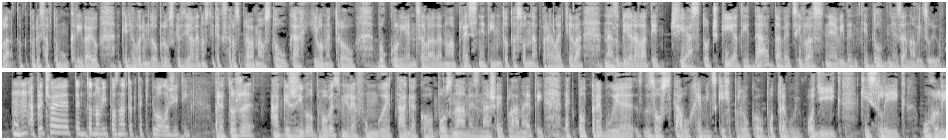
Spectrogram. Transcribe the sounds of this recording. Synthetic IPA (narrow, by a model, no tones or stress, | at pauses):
la̰t̪ɔkt̪ɔɾɛːsaft̪ɔmukɾiːʋajuːakɛɟɦɔʋɔɾiːmd̪ɔɔbɾɔʊskɛjvzɟɪalɛnɔscit̪aksaɾɔspɾaːʋamɛɔst̪ɔʊkaxkilɔmɛt̪ɾɔʊvɔkɔliːɛnt͡sɛlaːd̪anɔapɾɛsɲɛt̪iːmt̪ɔt̪aːsɔnd̪apɾɛlɛcɛlanazbɪɛɾalat̪ɪɛt͡ʃɪast̪ɔt͡ʃkiat̪ɪɛd̪aːt̪aʋɛt͡siʋlast̪ɲɛɛʋid̪ɛnt̪ɲɛd̪ɔd̪ɲɛzanalizujṵːm̩ɦm̩apɾɛt͡ʃɔjɛt̪ɛnt̪ɔnɔʋiːpɔznat̪ɔkt̪akiːd̪ʊɔlɛʒit̪iː | pɾɛt̪ɔʒɛ | ʔaɡʒiʋɔd̪ʋɔʋɛsmiːɾɛfuŋɡujɛt̪aɡakɔɦɔpɔznaːmɛznaʃɛjplanɛːt̪it̪akpɔt̪ɾɛbujɛzɔst̪aʋuxɛmit͡skiːxpr̩ʊkɔʊpɔt̪ɾɛbujuːʋɔɟiːkːisliːkuɦli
